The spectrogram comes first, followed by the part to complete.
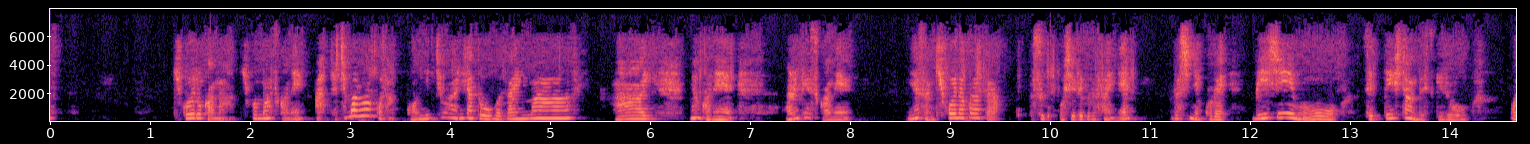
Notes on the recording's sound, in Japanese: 今朝はライブの状態が不安定で、 音声やBGMが聞こえづらく申し訳ございませんでした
